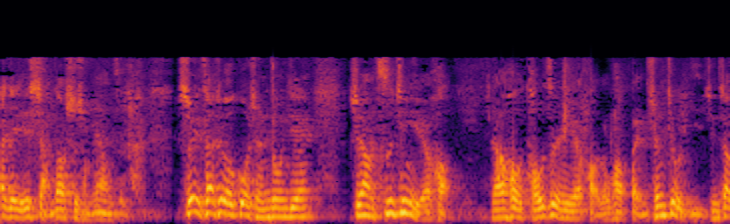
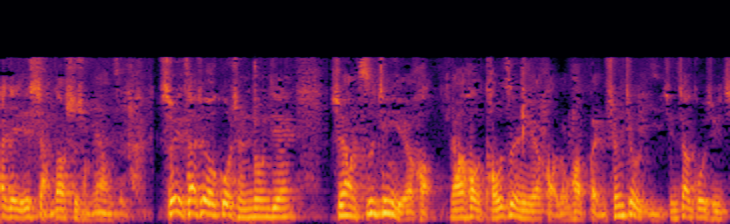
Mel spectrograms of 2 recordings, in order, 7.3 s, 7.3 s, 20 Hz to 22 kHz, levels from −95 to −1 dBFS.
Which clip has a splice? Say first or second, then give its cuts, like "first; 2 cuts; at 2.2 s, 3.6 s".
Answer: second; 2 cuts; at 1.5 s, 4.4 s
